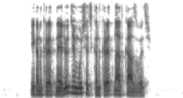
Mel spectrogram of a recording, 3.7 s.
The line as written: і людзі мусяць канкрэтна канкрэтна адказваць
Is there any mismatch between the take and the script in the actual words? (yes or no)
yes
